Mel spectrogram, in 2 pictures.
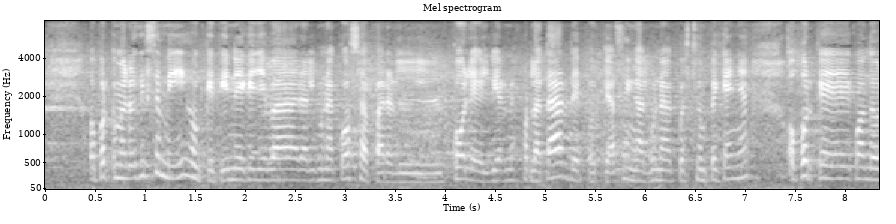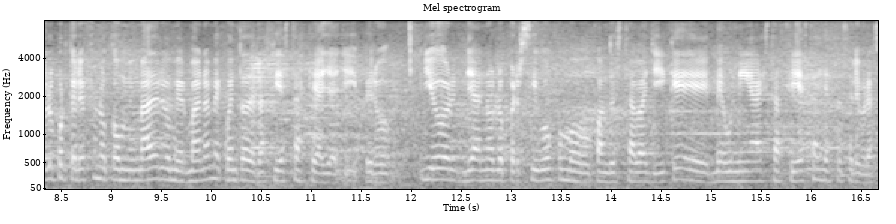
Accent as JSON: {"language": "Spanish", "region": "Mérida", "country": "Venezuela", "said": "en la ciudad de donde yo vengo, que se llama Mérida, Es una ciudad pequeña y estudiantil, tiene la tercera universidad más grande del país, uno de los núcleos de esa universidad, y es muy alegre, hay mucha gente joven"}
